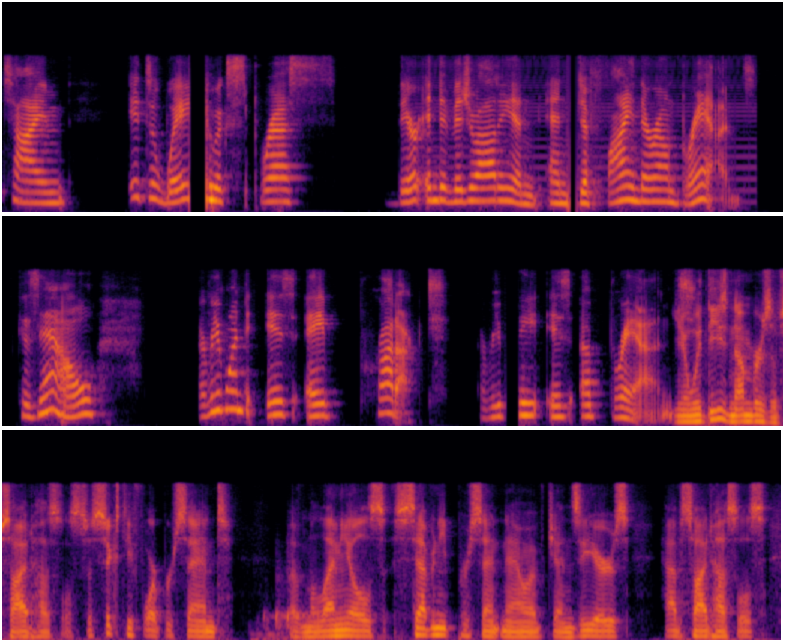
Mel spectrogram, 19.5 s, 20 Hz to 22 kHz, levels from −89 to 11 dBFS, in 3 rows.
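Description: Right after "it's a", at 1.56 s, there's packet loss on an ADPCM call: about 140 ms drops to hard-edged silence, and the decoder's predictor and step size lose track of the sender's, so the speech comes back with a bit of distortion before settling.

From 3.38 to 6.29 s a GSM phone buzz sits underneath, a steady raspy 217 Hz drone full of harmonics at about 27 dB below the speech. That's a nearby phone on a call whose bursts get rectified in the audio circuit.

Inside that stretch, at 4.71 s, more packets drop: about 70 ms scattered over 80 ms, the longest gap 60 ms, with the same slightly distorted recovery. Then between "everyone is a product" and "is a brand", at 10.70 s, about 110 ms goes missing with the same disturbed return. The G.722 wideband path at 64 kbit/s carries it all, with at most faint coding traces.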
